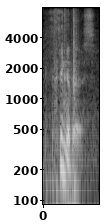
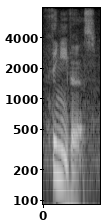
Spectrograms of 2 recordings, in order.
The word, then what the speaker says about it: Thingiverse: files up onto what i like to refer to as thingiverse even though i am regularly told by dana it should be pronounced thingiverse thingiverse not thingyverse but i like thingyverse i like the idea that it's full of thingies right so there is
